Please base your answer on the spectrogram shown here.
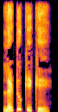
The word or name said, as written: ಲಟುಕಿಕೆ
